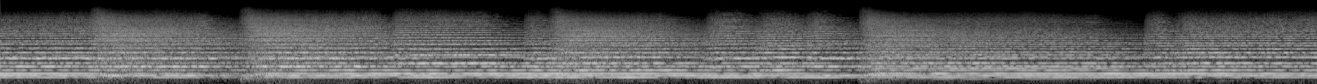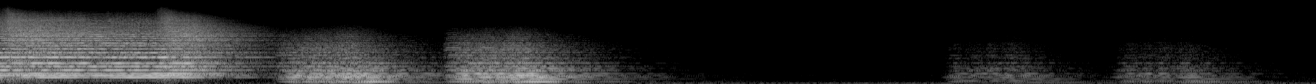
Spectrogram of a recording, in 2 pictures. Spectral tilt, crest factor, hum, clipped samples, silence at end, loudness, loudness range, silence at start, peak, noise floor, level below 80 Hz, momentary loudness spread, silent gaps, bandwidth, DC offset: -2.5 dB/octave; 14 dB; none; under 0.1%; 1.2 s; -17 LUFS; 12 LU; 0 s; -4 dBFS; -62 dBFS; -60 dBFS; 12 LU; none; 15 kHz; under 0.1%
